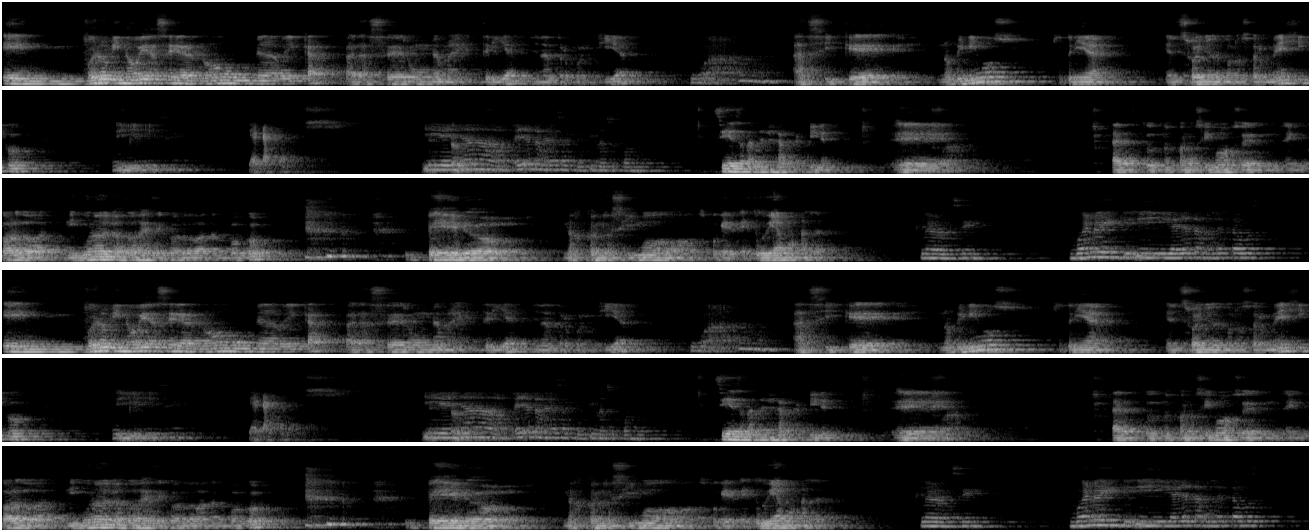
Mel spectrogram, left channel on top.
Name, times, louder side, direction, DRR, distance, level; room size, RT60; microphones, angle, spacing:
voice 1, 0.0-6.3 7.9-9.0 9.4-10.2 10.5-11.1 11.6-13.3 14.2-14.6 15.5-15.8 16.1-16.4 17.6-17.7 20.2-21.3 22.0-22.6 24.0-28.8 30.2-31.4 31.7-34.3, left 1 dB, 25° left, 0 dB, 1.6 m, -28 dB
voice 2, 6.9-7.7 14.2-14.9 17.3-19.5 22.1-22.7 29.2-30.1 35.3-35.9 36.8-38.7, equal, 10° right, 0 dB, 0.9 m, -36 dB
7.6 x 5.7 x 6.8 m, 1.0 s
head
